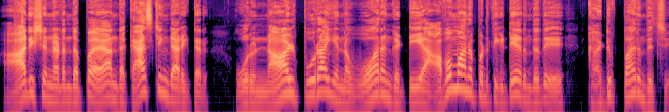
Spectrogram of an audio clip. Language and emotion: Tamil, angry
